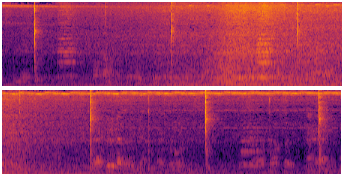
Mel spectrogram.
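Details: Expulse clutch complaint: low engine idle with a sharp tick about every two seconds riding over it, clutch-side noise, cause not yet found.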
